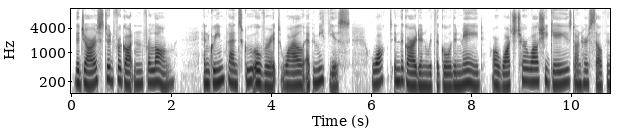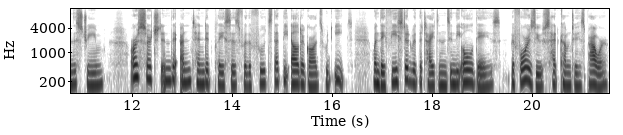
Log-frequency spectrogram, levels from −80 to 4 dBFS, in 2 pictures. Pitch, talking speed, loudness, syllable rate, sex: 180 Hz, 180 wpm, -19 LUFS, 4.6 syllables/s, female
